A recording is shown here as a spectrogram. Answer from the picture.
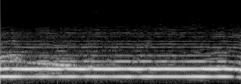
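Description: Pepa, the Assamese buffalo-horn pipe of Bihu music, holding one long steady note, with no drumming behind it.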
